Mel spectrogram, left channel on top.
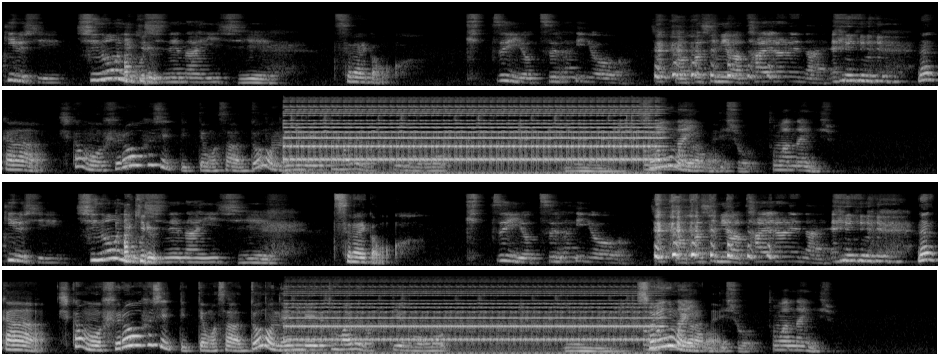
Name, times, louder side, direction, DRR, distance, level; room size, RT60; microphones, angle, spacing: voice 1, 0.0-2.7 4.6-9.0 12.0-12.4 14.9-17.7, right 3 dB, 15° right, 0.6 m, -28 dB
voice 2, 1.2-1.6 2.7-2.9 3.3-4.1 6.5-7.7 9.2-13.9 15.7-16.5, right 7 dB, 80° right, 0.3 m, -22 dB
sound 1, 12.2-16.0, left 4 dB, 70° left, 0.6 m, -19 dB
3.0 x 2.1 x 3.9 m
head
